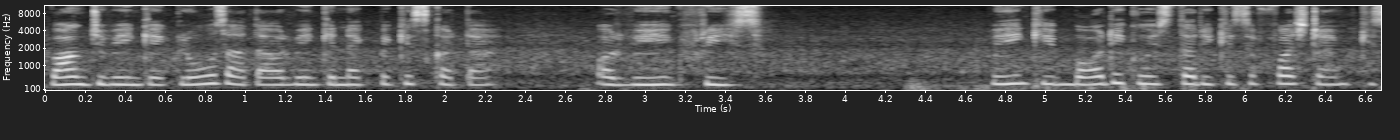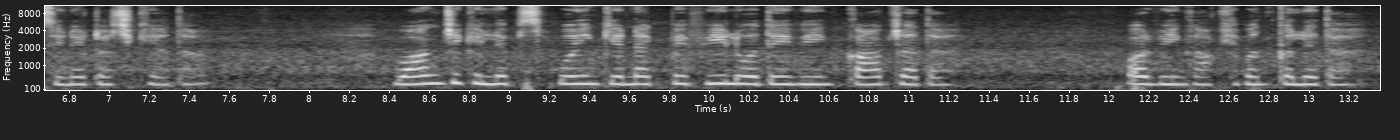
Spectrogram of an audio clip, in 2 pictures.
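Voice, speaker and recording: Woman reading out a fanfic story, high voice, lots of traffic noise behind. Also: monotone, brisk, mellow. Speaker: fanfiction narrator. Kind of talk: storytelling narration.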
